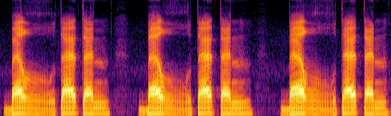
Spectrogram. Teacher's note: Bag harusnya bag tuh enggak ada bunyi e di ujungnya.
